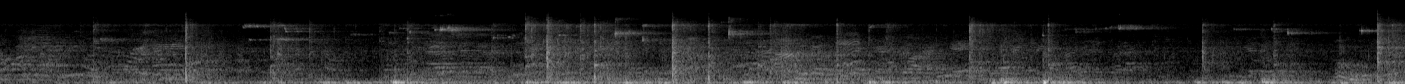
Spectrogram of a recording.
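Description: Badminton play on a wooden gym court: sharp cracks of racquets striking the shuttlecock come every second or so, alongside short high shoe squeaks and footfall thumps on the floor, with voices in a large gym hall behind.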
